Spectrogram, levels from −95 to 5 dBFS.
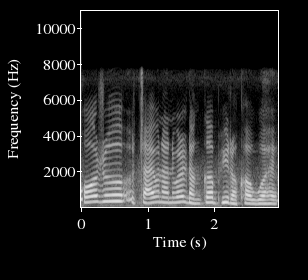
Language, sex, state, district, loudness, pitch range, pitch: Hindi, female, Madhya Pradesh, Katni, -13 LUFS, 235-300 Hz, 280 Hz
